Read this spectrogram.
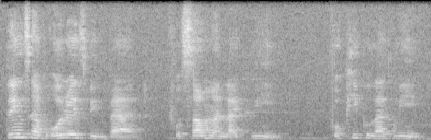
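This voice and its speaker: A woman's voice: lowish voice, animated, normal speed, a little mellow, close to an everyday voice. An actress playing a proud, angry, impoverished woman who refuses pity, in an intense theatrical monologue. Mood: bitter, proud. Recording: echoey room with faint noise.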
